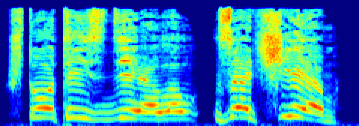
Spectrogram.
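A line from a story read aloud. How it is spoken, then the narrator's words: Ghostly sobbing. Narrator (Russian): зарыдал призрачный Моисей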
